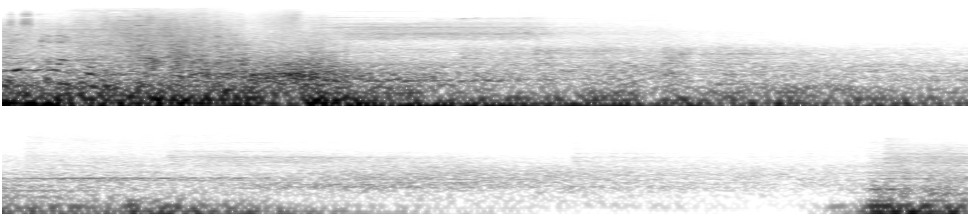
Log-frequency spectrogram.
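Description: A triumphant video game fanfare swells and slowly fades.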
